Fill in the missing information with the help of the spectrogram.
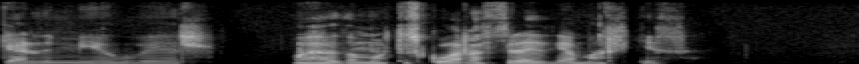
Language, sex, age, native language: Icelandic, male, 18-19, Icelandic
